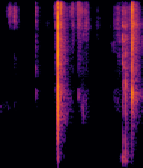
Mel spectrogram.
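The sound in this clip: Crunchy chewing of a durian cookie: a few faint clicks, then two loud, crisp bursts of crunching and mashing with quiet gaps between them.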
